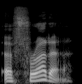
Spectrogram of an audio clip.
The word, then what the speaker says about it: Ephrata: and him pronunciation correction Ephrata is pronounced afrotta my mom's family was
